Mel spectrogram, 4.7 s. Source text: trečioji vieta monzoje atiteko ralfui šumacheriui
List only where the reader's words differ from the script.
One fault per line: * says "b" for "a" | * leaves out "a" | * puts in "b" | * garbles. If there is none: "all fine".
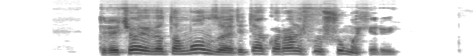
all fine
